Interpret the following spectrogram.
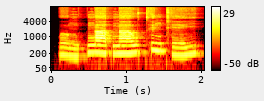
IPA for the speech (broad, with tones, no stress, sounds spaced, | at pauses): ʊ˨˩ ŋ | ŋ aː˨ t̚ ŋ aː˨˧ w t̪ʰ ɪ˧ ŋ kʰ e˨˧ j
